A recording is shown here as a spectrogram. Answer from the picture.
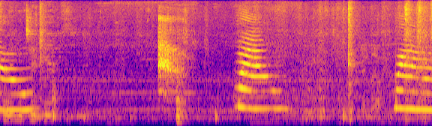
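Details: Pet orange tabby cat begging for tuna indoors, giving clear, drawn-out meows that start high and slide downward, one after a sharp noise midway and another at the close, over a quiet room with faint human voices.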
